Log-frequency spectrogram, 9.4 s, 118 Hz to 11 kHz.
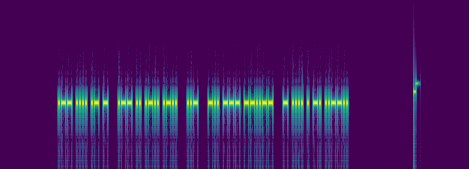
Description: Morse code, heard as a keyed tone, about 37 wpm, 700 Hz. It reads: WHAT WILL U DO, THEN?
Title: Sentences from Top 100 Words and Abbreviations 40wpm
